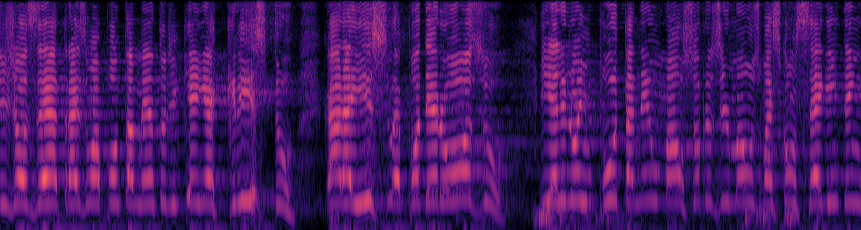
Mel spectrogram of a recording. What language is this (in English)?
Portuguese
